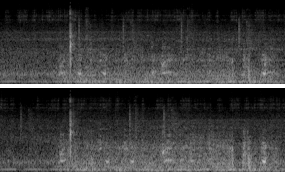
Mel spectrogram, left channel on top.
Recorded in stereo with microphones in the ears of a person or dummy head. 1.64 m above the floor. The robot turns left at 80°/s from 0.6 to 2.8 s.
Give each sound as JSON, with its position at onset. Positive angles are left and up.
{"t": 0.7, "sound": "tapping", "side_deg": 5, "distance_m": 0.6}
